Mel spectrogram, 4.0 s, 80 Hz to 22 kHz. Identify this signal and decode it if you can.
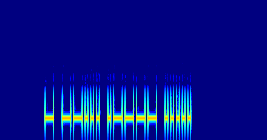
Morse code, heard as a keyed tone, about 28 wpm, 700 Hz. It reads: T715
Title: Numbers - Contest Style - 4-Digit 28wpm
